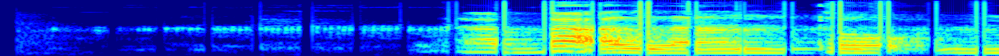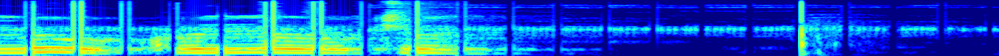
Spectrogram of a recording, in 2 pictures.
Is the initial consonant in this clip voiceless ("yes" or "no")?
no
